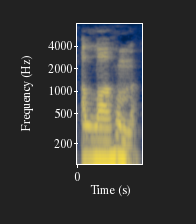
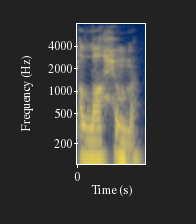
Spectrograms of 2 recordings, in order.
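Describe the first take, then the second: First: The h sound is light and unemphasized. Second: The h sound is strongly emphasized. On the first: The speaker calls it right. "you don't need to put any emphasis on it" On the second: The speaker calls it wrong. "It won't be Allahumma. You do not stress on it"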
